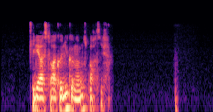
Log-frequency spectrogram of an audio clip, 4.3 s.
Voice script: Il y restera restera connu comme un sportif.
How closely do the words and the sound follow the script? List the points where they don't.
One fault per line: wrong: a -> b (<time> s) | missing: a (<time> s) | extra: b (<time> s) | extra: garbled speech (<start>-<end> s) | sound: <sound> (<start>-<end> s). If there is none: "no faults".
missing: restera (1.1 s)
extra: bon (1.5 s)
